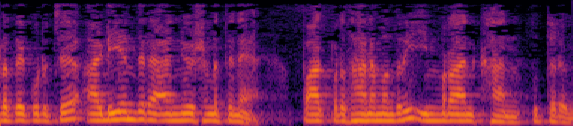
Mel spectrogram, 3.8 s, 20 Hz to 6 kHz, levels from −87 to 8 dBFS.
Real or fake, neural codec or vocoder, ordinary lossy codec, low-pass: real; none; none; 5.4 kHz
